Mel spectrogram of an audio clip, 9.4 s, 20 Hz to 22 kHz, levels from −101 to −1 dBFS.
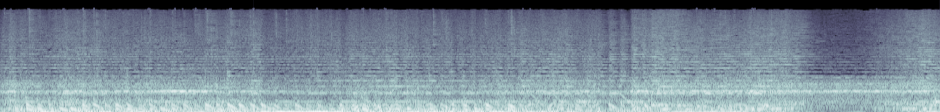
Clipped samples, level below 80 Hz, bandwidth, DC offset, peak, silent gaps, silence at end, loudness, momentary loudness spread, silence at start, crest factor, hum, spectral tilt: under 0.1%; -22 dBFS; 17 kHz; 10%; 0 dBFS; none; 0 s; -15 LUFS; 5 LU; 0 s; 14 dB; none; -5.5 dB/octave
